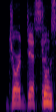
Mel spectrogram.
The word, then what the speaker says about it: Jordison: Jordison, so no N in the middle.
